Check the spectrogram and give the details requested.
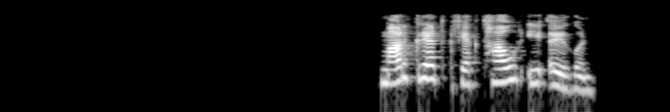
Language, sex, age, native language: Icelandic, female, 60-69, Icelandic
